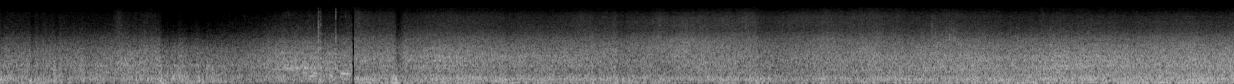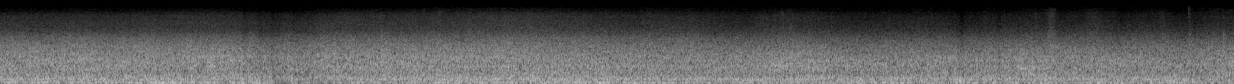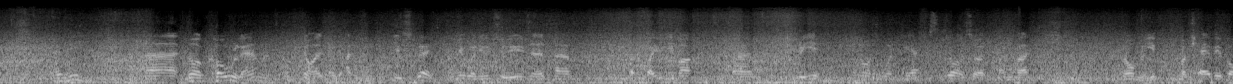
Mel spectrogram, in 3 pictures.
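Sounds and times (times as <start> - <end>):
surf breaking over rocks: 0.0 - 37.0
wind rumbling on microphone: 0.0 - 37.0.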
